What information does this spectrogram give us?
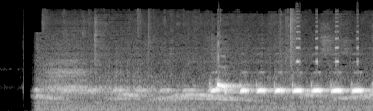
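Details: Zebra dove lure song among several perkutut. At first, overlapping soft trills and slurred coos from more than one bird. Then one bird breaks into a loud, regular run of bright, quick coos, about three per second.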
